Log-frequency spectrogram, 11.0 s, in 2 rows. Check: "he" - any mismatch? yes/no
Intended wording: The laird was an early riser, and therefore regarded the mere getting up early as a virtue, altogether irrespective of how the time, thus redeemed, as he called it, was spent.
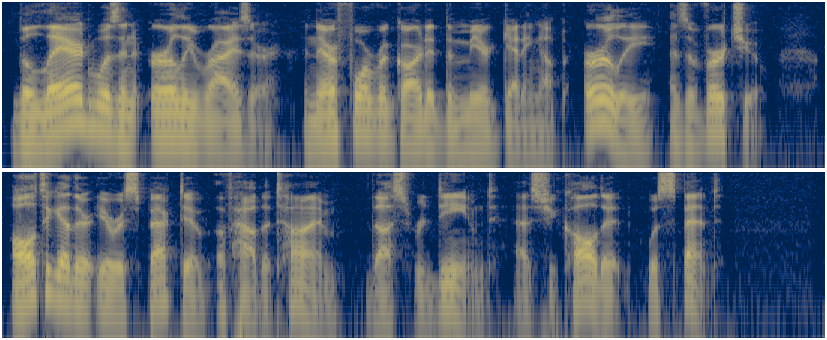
yes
